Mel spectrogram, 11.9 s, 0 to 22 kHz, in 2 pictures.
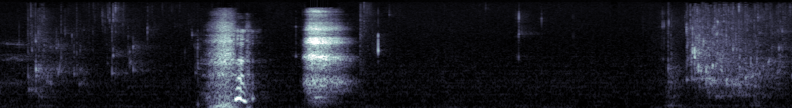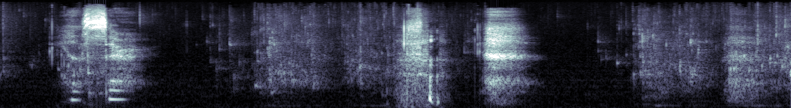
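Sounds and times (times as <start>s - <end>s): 
bathtub water draining: 0.0s - 1.3s, 5.0s - 6.8s, 7.4s - 9.8s, 10.4s - 11.8s
speech: 6.8s - 7.0s.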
